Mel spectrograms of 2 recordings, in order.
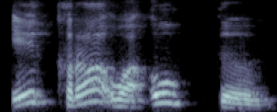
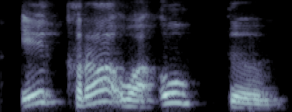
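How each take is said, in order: First: The glottal stop before uktub is pronounced separately. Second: The same.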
